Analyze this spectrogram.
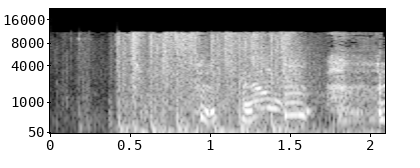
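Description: A gun fires a shot nearby.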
